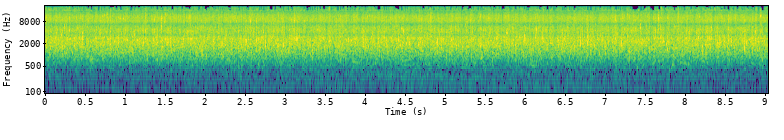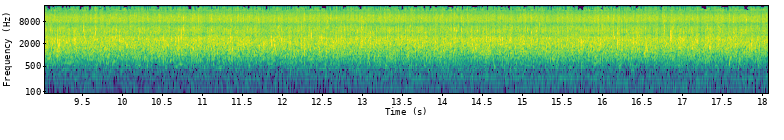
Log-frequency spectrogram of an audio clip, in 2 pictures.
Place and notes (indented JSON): {
  "title": "Powiśle, Warszawa, Pologne - Fontanna Mariensztacka",
  "date": "2013-08-15 16:52:00",
  "description": "Fontanna Mariensztacka, Ulica Marjensztat, Garbarska, Warszawa",
  "latitude": "52.25",
  "longitude": "21.02",
  "altitude": "89",
  "timezone": "Europe/Warsaw"
}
